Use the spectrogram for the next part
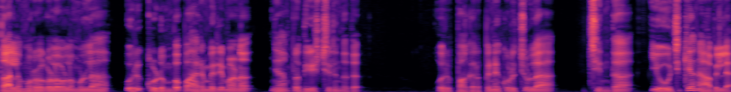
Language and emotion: Malayalam, sad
